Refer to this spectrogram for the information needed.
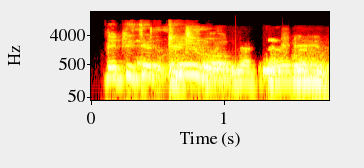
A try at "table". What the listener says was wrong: Table না, table. চ না খ হবে, table. চ না খ, table.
